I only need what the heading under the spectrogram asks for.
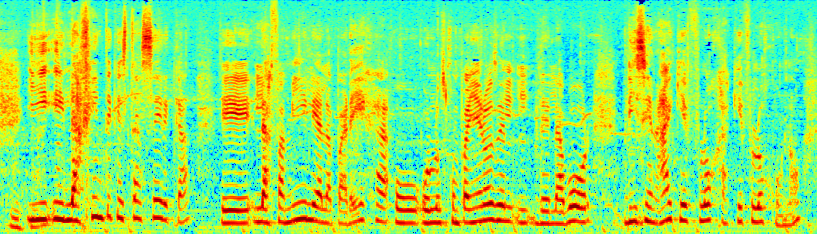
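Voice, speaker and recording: A woman's fairly high voice with ordinary pitch variation, amid noticeable background noise. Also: moderate pace. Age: 50s. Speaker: author and lupus patient advocate. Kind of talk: interview. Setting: studio.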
